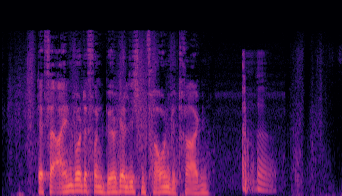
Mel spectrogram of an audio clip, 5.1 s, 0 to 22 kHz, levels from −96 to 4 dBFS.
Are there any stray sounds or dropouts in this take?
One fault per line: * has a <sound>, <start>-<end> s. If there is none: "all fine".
* has a cough, 3.6-4.2 s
